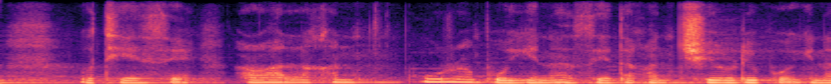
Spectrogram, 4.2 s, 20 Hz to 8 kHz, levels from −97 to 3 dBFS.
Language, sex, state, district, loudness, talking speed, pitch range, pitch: Nagamese, female, Nagaland, Dimapur, -18 LUFS, 230 wpm, 200-225 Hz, 210 Hz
